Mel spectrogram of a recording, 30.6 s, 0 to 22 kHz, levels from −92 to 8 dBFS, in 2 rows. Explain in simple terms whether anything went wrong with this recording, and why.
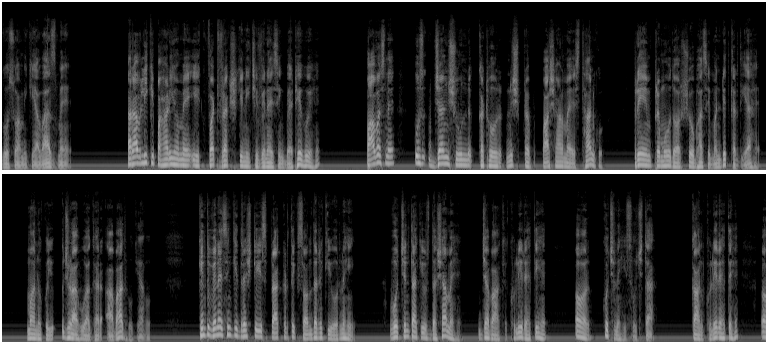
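Mains hum runs through the entire speech recording: a steady low 50 Hz drone beneath the voice, likely picked up from a ground loop or nearby transformer.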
